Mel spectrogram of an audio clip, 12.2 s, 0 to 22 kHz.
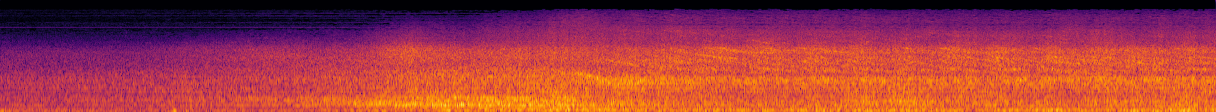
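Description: DB Class 101 electric locomotive hauling Intercity coaches through at speed. The rumble builds over the first few seconds and turns loud about four seconds in, with a falling whine as the locomotive goes by, then the steady rolling noise of the coaches' wheels on the rails.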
